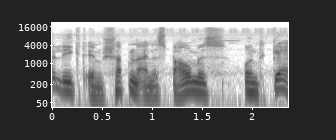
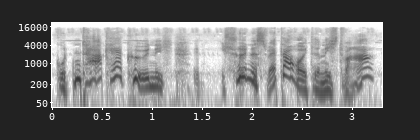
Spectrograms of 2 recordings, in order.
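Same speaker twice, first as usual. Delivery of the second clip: high, eager little monkey voice; young monkey, overly polite; polite monkey boy; 13 semitones higher than usual. Acted. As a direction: greet the king politely, high. Monkey Jojo greets lion.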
